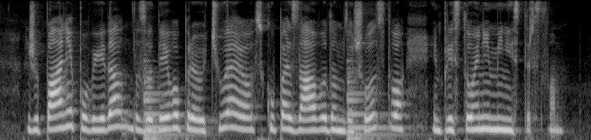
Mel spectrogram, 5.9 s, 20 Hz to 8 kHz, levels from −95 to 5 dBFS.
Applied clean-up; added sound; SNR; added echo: none; Bowed string instrument; 13 dB; none.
